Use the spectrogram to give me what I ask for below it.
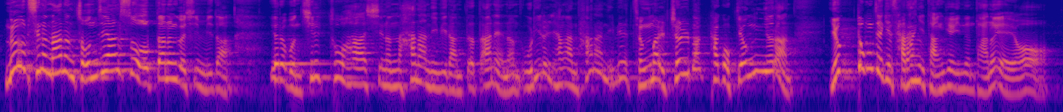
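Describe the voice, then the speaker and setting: Middle-aged male revival preacher with a high-pitched, animated, emphatic delivery built on rhetorical questions. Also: moderate pace. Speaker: guest preacher at a revival meeting. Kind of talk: sermon.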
